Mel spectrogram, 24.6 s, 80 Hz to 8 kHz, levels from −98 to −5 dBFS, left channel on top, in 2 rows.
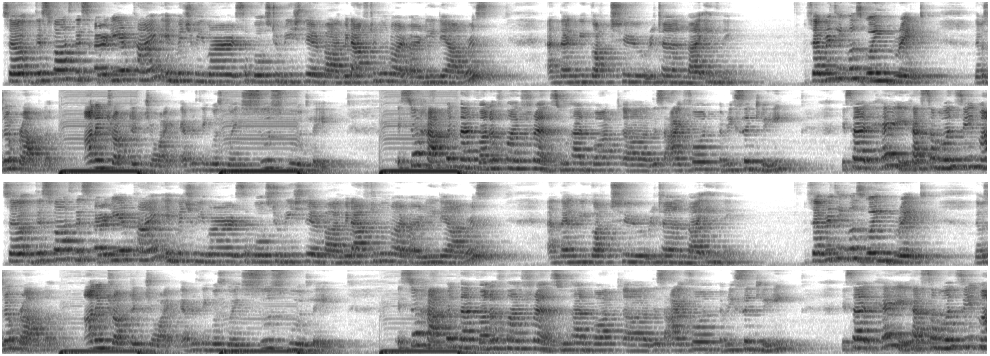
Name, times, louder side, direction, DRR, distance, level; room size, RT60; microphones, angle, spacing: voice 1, 0.0-6.1 6.5-9.1 10.0-11.5 11.8-13.0 13.3-16.4 17.2-22.1 22.8-24.6, left 2 dB, 30° left, 2 dB, 1.1 m, -27 dB
sound 1, 13.0-14.1 15.0-16.1 17.0-18.1, left 6 dB, 75° left, 0.3 m, -25 dB
12.0 x 7.5 x 2.4 m, 1.0 s
head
